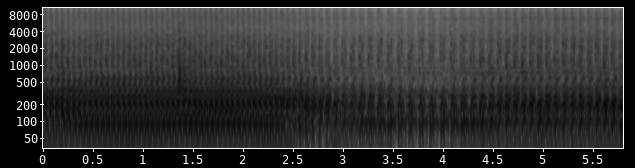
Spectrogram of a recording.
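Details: Old Honda CB750 K four-cylinder project bike, first start in years on unleaded petrol with choke on; lumpy, choppy idle with uneven chuffing about three per second. Appears to run on only two cylinders; owner had expected a coil fault, cause unconfirmed.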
